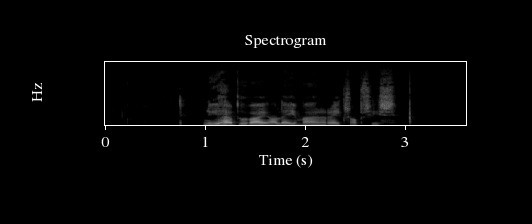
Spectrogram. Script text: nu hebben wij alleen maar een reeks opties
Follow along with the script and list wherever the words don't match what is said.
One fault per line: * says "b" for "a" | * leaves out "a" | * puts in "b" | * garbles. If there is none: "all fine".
all fine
